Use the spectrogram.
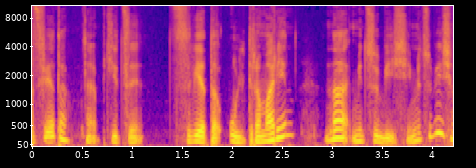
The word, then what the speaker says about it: Mitsubishi: кончины фирмы Mitsubisi кстати японцы произносят её Mitsubish и они вот пришептывать на этом слове Ну у нас как-то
